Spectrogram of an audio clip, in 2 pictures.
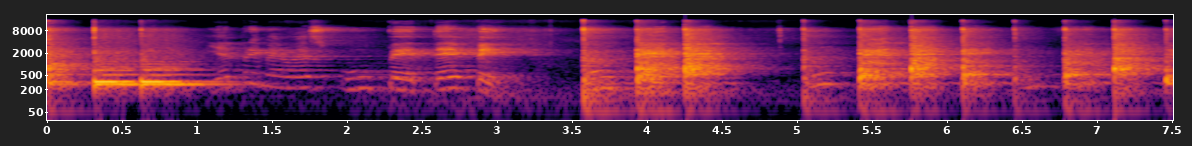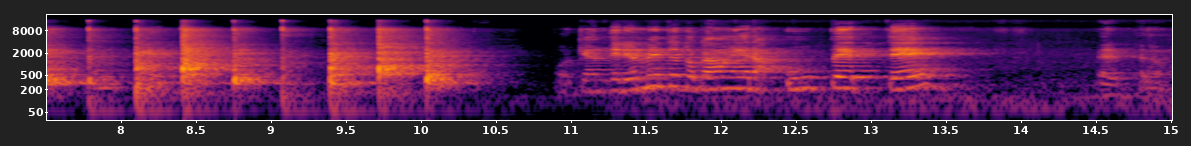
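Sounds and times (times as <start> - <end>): conga played with hands: 0.0 - 1.2, 3.6 - 10.5.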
